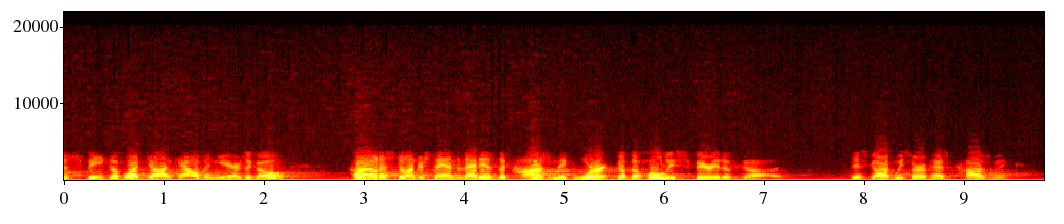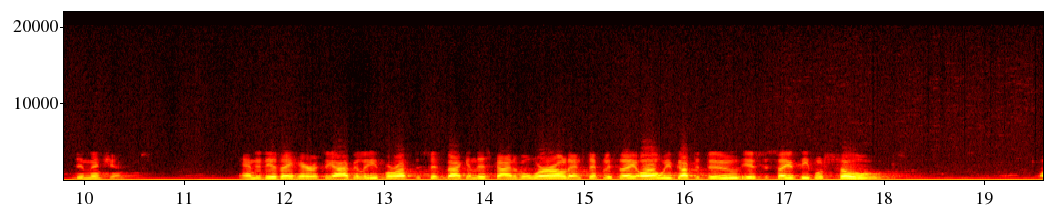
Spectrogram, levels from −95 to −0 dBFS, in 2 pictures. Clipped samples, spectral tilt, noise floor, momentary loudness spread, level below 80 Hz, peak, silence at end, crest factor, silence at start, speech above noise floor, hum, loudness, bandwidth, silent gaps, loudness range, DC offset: under 0.1%; -8.5 dB/octave; -43 dBFS; 23 LU; -58 dBFS; -4 dBFS; 0 s; 18 dB; 0 s; 20 dB; 60 Hz at -60 dBFS; -23 LUFS; 4.3 kHz; none; 9 LU; under 0.1%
